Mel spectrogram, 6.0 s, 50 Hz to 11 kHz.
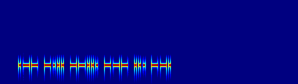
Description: Morse code, heard as a keyed tone, about 28 wpm, 700 Hz. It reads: WB7OSG
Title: USA Call Signs - 6 Characters - Repeated 3x - 28wpm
